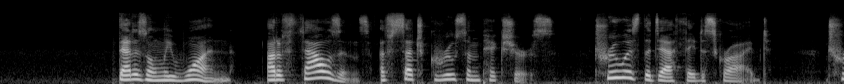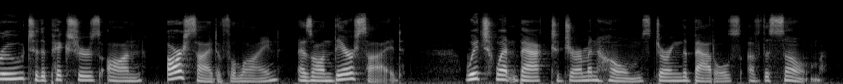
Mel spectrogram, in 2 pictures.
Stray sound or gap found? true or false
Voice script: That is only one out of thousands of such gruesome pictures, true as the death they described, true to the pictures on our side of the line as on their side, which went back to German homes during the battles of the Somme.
false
